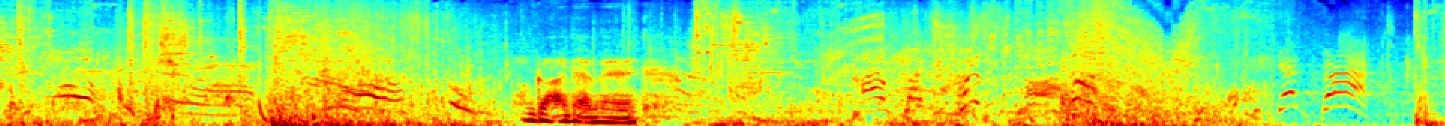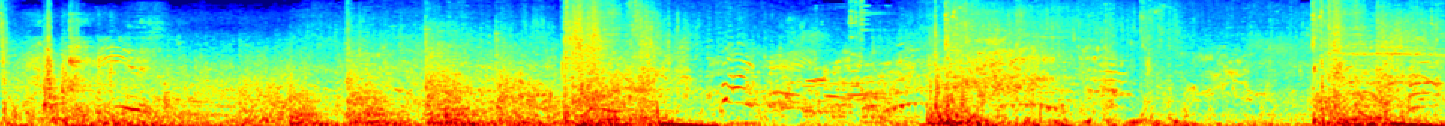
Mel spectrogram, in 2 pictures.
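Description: A mechanical beast growls and screeches.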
